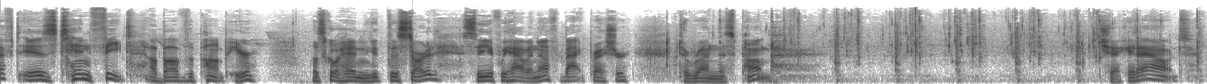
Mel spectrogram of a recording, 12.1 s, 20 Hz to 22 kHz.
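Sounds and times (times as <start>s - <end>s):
water spurting and splashing: 7.4s - 12.0s
pump valve clacking shut: 7.9s - 12.0s.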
